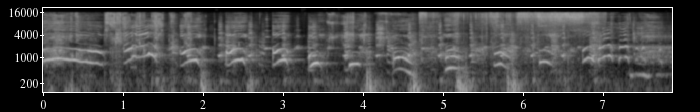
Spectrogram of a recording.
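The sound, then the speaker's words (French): A voice acts out exaggerated cries of pleasure, a rapid string of loud moans that rise and fall in pitch, repeating over and over with barely a pause. “Puis, à un moment donné, dans ma scène, c'est ça, je faisais pousser des gros cris de, jouissance.”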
